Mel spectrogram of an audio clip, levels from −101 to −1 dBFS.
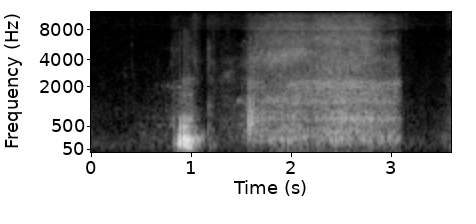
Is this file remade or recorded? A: recorded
